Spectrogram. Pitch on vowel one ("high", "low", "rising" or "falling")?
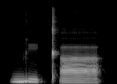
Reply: falling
